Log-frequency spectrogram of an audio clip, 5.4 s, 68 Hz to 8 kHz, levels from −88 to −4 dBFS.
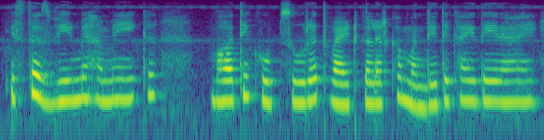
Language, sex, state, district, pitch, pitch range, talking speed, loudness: Hindi, female, Uttar Pradesh, Lalitpur, 255 Hz, 245-270 Hz, 175 wpm, -18 LUFS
